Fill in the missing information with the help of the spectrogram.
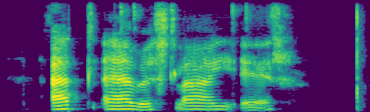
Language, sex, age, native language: Icelandic, other, 8, Icelandic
